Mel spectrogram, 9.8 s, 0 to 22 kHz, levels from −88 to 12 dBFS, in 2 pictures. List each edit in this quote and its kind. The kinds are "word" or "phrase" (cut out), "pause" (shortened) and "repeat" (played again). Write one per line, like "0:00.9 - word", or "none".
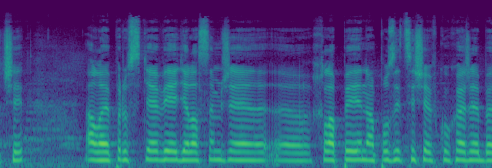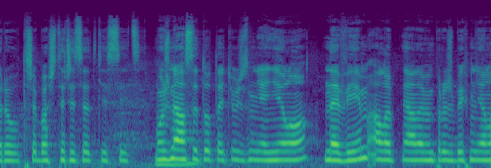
0:06.4 - pause
0:08.1 - pause
0:08.9 - word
